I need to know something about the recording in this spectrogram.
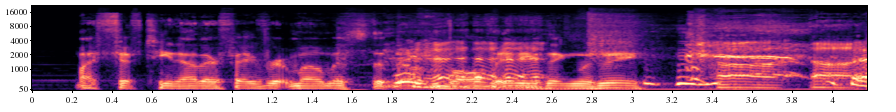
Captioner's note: all laugh; all still laughing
